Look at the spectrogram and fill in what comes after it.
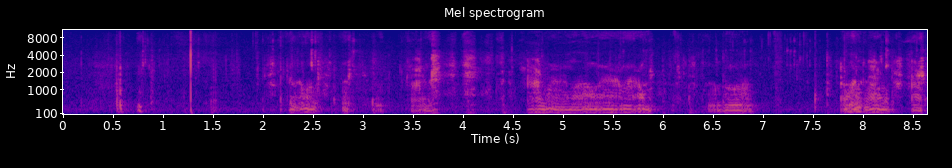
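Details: Cairn Terrier talking to a fly, producing bursts of grumbling, whiny growl-like vocalizations, some drawn out for about a second, with short gaps and a sharp click between them.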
